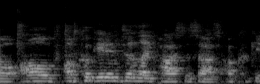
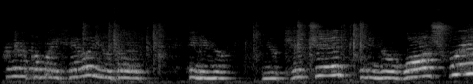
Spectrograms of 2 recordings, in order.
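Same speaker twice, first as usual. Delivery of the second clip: much higher, fast creepy witch voice; cackling witch taunting her victim; a hag threatening to leave her hair everywhere; 13 semitones higher, faster than usual. Retold or imitated. Imitating creepy witch woman.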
